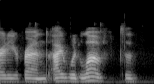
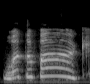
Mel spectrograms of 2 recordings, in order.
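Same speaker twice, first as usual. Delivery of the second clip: high, slow, stunned disbelief; shocked; 12 semitones higher, much slower than usual. Real, not acted. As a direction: drag it out in disbelief. Shocked reaction to story.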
